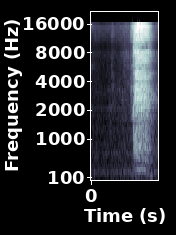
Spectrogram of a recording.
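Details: Cat sneezing repeatedly on cue when asked, then licking mucus off its face; sneezes.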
